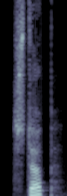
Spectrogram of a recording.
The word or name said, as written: STOPPENES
